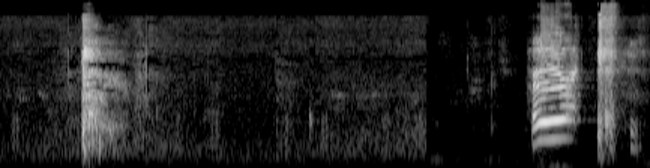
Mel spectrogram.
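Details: A small, sharp baby sneeze followed by a second sneeze, with an adult voice briefly responding; normal infant sneezing.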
